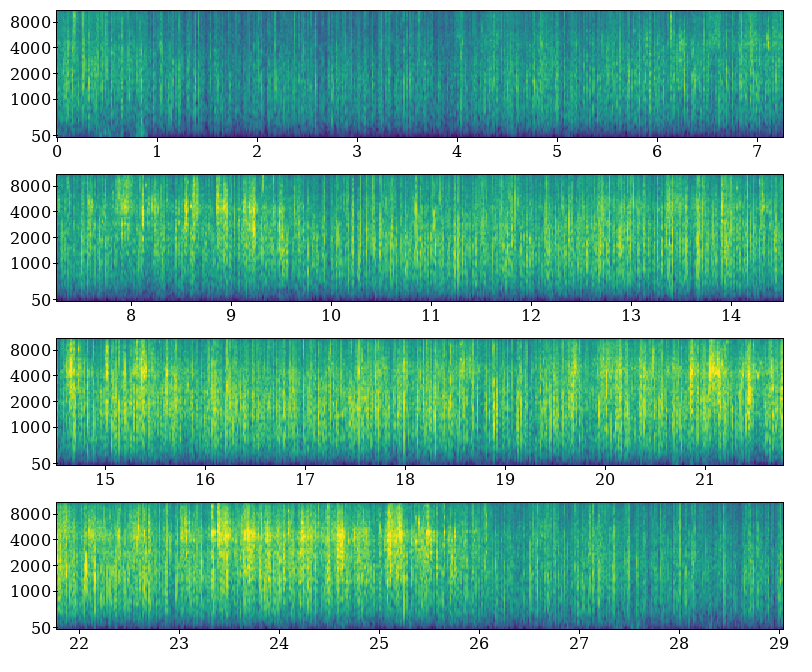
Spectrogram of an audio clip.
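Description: Rain pattering, a dense crackle of many small hits that swells a few seconds in and eases near the end.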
